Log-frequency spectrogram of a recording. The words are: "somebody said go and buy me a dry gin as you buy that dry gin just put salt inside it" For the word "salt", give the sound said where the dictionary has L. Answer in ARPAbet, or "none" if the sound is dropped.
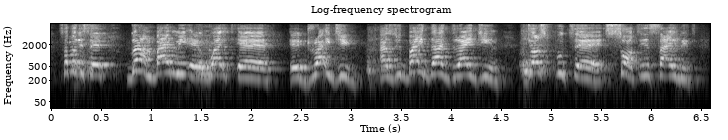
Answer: none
